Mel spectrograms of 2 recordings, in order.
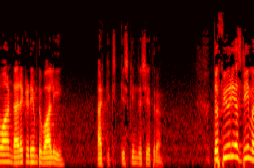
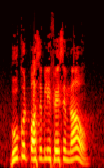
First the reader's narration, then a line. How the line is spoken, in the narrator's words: Angrily, Dundubi roared and demanded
